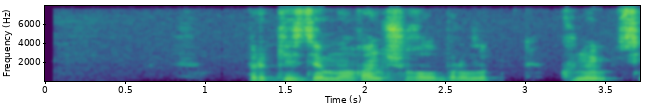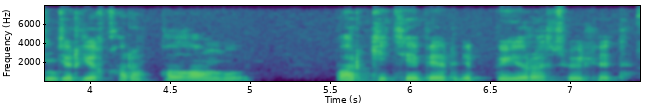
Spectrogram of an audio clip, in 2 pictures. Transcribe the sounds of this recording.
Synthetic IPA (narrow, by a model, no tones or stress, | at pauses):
b̥ɪɾkʲʰe̞zd̪e̞mɑʁɑnʃəʁəlˠbʊɾəlˠəp̚ | kʲʰʏnɪmse̞nd̪e̞ɾɡʲe̞qʰɑɾɑp̚qʰɑlˠʁɑɴoj | b̥ɑɾkʲʰe̞t̪ʰe̞beɾd̪ep̚bʊjəɾɑsɵjle̞d̪ɪ̥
